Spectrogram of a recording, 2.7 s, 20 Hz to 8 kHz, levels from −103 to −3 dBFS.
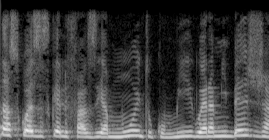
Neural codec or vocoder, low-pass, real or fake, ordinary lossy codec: none; 7.2 kHz; real; none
